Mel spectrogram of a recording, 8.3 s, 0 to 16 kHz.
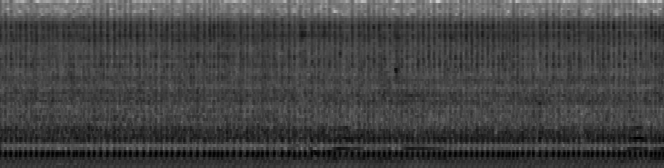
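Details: Eagle River ERG1200 two-stroke generator, first start: busy buzz with harsh rattly knock on every firing stroke; owner suspects poor lubrication as oil smells plasticky, cause unconfirmed; knocking.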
